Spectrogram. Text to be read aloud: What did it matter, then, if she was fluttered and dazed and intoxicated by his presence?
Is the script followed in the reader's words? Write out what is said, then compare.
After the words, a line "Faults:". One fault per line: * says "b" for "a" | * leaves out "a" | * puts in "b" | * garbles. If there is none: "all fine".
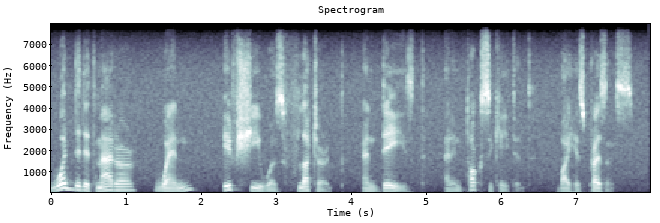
What did it matter, when, if she was fluttered and dazed and intoxicated by his presence?
Faults:
* says "when" for "then"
